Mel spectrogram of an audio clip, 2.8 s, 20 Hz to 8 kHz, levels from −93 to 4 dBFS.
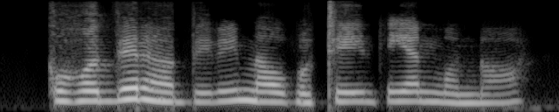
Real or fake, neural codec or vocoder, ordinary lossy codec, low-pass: fake; codec, 16 kHz, 0.5 kbps, X-Codec, HuBERT features, trained on general audio; none; none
